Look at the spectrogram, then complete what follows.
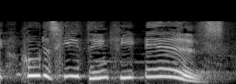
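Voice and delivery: high, slow, scandalized huff; hammed-up outraged rabbi; mock indignation. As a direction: play the offended rabbi. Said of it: "Because he didn't just do that".

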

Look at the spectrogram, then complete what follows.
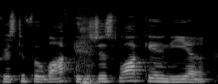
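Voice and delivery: put-on Brooklyn accent. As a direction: loose New York voice. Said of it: "my Brooklyn accent".

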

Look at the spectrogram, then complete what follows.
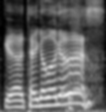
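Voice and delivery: high, loud, slow gloating; triumphant taunt. Retold or imitated. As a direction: show off to the attacker, slowly. Joining the taunt.

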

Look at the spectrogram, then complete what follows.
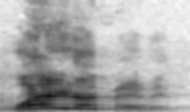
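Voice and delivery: high, loud call to stop everyone. Retold or imitated. Old preacher stopping the service from the platform, calling out loudly. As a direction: jump up and cry out for them to wait.

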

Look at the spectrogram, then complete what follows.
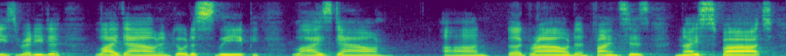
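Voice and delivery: ordinary delivery, nothing marked

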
